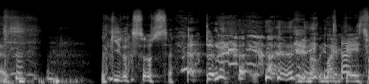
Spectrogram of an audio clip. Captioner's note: laughing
